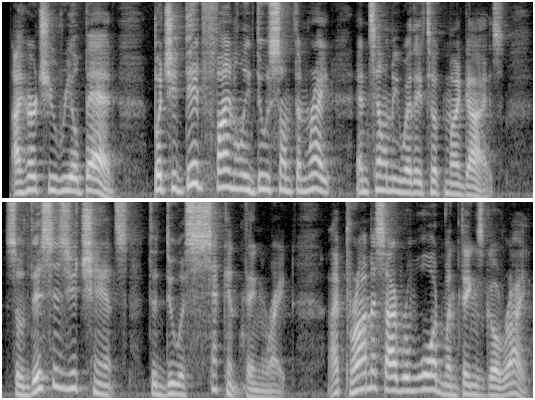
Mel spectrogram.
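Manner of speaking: persuasive gang boss. Acted. Boston persuading the captive to leave his boss, coaxing. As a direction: sell him on switching sides.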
